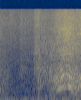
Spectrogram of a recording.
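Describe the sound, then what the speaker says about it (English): A Hot Logic lunch bag zips shut in one quick close pull, the zipper's rasp rising in the second half and ending abruptly. "Zip it up."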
